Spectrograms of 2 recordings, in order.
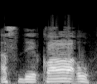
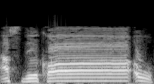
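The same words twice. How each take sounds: First: The vowel before the hamza is held only briefly. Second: The vowel before the hamza is held very long. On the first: This is the ordinary reading outside the Quran. "hanya cukup berapa harokat ya, kawan? Dua saja" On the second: This is the Quranic recitation reading. "kalau dalam Al-Quran begini"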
